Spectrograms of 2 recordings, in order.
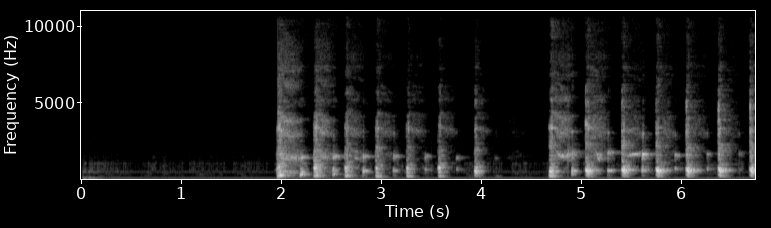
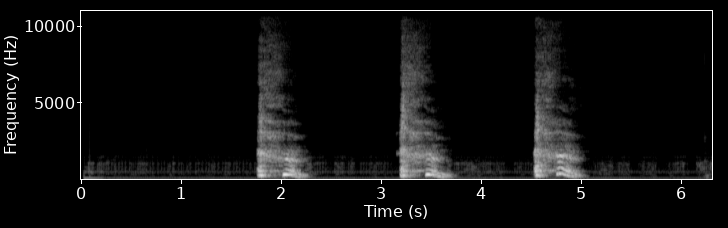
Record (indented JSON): {
  "cough_length": "6.7 s",
  "cough_amplitude": 27061,
  "cough_signal_mean_std_ratio": 0.43,
  "three_cough_length": "6.3 s",
  "three_cough_amplitude": 27615,
  "three_cough_signal_mean_std_ratio": 0.35,
  "survey_phase": "alpha (2021-03-01 to 2021-08-12)",
  "age": "45-64",
  "gender": "Female",
  "wearing_mask": "No",
  "symptom_none": true,
  "smoker_status": "Never smoked",
  "respiratory_condition_asthma": false,
  "respiratory_condition_other": false,
  "recruitment_source": "REACT",
  "submission_delay": "13 days",
  "covid_test_result": "Negative",
  "covid_test_method": "RT-qPCR"
}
